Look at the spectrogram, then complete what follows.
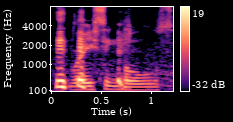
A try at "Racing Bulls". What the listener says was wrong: when you say it, it sounds like you're saying Racing Balls, man.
